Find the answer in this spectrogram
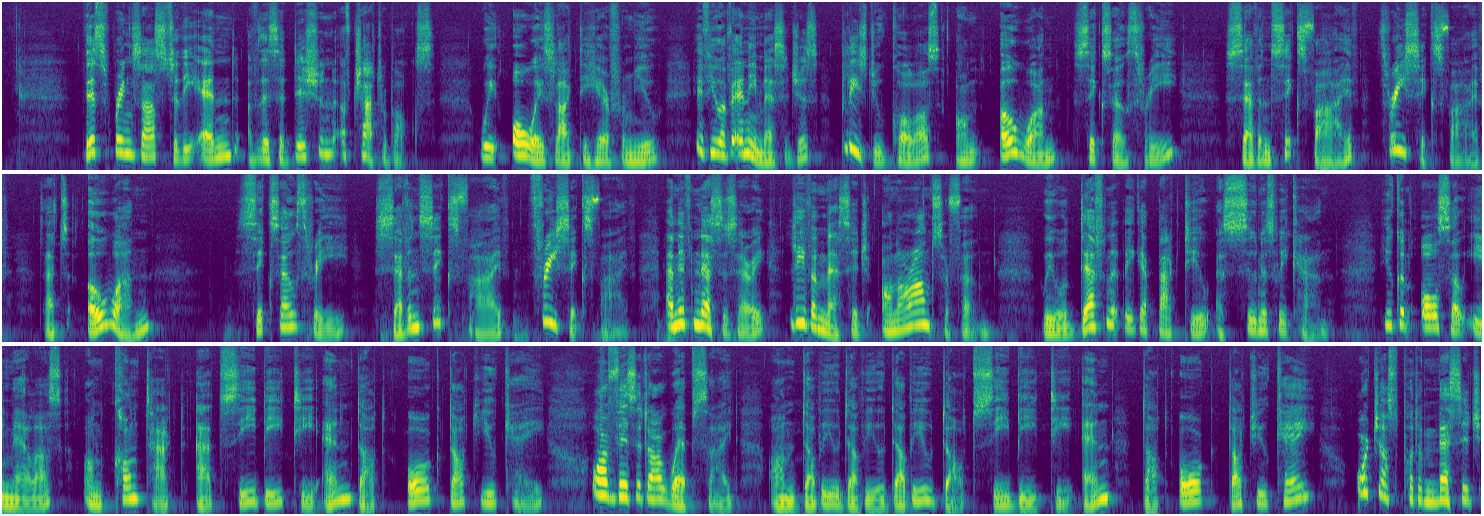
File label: Closing Announcement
